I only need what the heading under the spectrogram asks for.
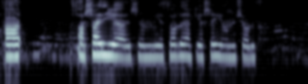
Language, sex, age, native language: Icelandic, male, 18-19, Icelandic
